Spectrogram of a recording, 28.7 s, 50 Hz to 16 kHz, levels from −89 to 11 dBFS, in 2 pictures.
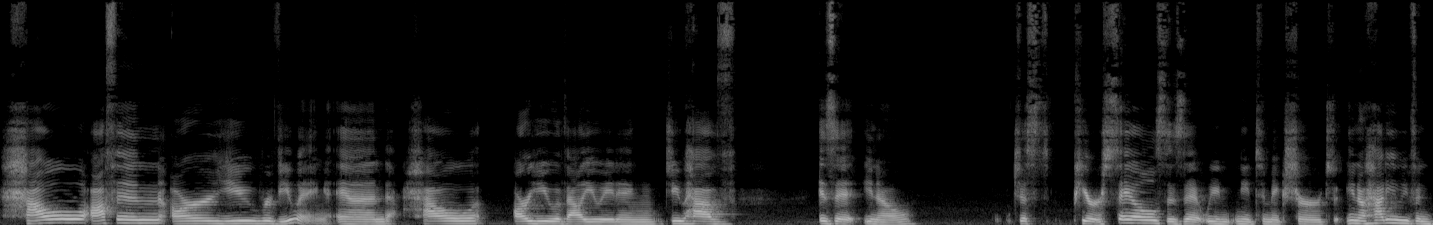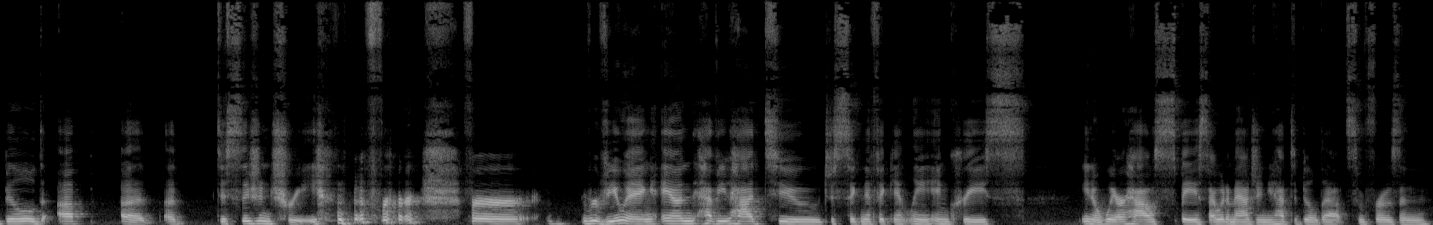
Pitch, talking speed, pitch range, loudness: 170 Hz, 135 wpm, 155-185 Hz, -25 LUFS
